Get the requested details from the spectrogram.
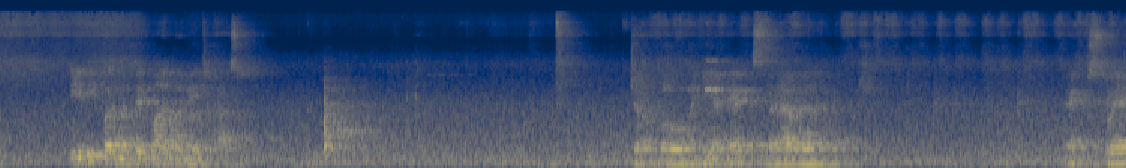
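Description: A middle-aged man speaks calmly and clearly, close by, as if teaching.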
